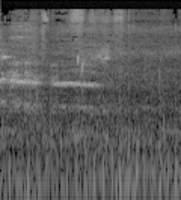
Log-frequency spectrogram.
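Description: A rooster crowing, one long drawn-out call that fades out about a second and a half in.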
